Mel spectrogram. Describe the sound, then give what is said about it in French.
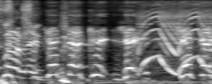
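A police siren sound effect wails loudly, its tone sweeping up and down in pitch, choppy and pulsing at first and then settling into long, smooth rising and falling wails. “Tu peux me mettre une sirène de police?”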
